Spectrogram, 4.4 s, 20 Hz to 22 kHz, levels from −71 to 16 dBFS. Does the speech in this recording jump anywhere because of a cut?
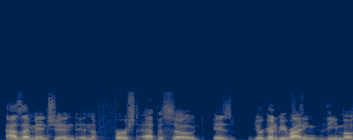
no; 0 cuts

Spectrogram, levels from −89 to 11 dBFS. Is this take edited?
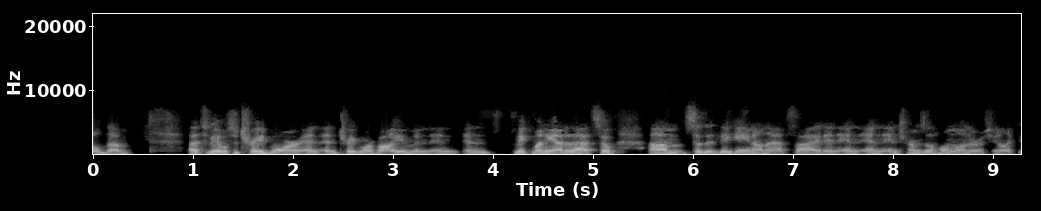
yes; 1 cut; at 6.2 s

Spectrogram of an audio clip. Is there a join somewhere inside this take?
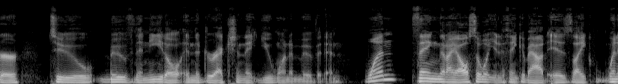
no; 0 cuts

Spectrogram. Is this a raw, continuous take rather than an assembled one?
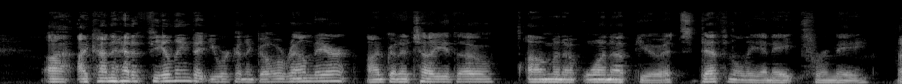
yes; 0 cuts

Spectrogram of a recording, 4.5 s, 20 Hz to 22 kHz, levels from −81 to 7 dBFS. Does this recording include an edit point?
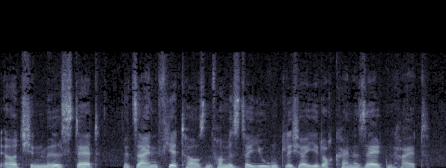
yes; 1 cut; at 2.1 s

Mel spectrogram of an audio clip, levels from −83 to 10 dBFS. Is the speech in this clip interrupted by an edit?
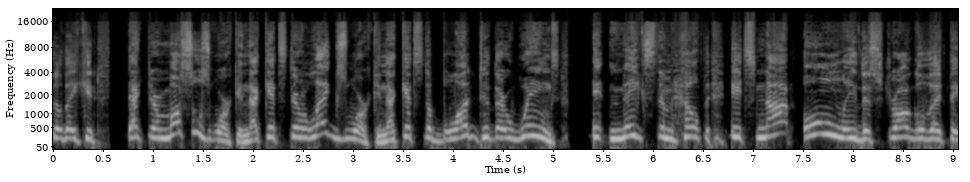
yes; 2 cuts; at 0.9 s, 3.5 s

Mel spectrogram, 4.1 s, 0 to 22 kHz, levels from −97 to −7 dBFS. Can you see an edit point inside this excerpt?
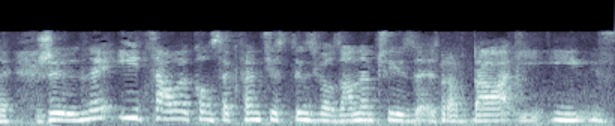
yes; 1 cut; at 2.9 s

